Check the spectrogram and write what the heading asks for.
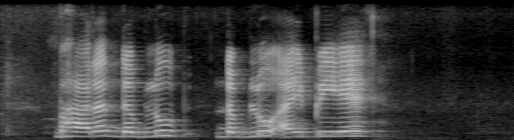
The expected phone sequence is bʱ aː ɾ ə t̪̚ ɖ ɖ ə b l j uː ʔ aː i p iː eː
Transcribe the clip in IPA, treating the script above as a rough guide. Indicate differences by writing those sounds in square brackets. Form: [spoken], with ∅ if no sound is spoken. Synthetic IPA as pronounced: bʱ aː ɾ ə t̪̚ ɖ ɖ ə b l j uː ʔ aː i p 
